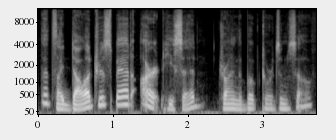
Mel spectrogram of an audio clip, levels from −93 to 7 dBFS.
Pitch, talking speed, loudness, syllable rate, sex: 140 Hz, 180 wpm, -17 LUFS, 5.2 syllables/s, male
